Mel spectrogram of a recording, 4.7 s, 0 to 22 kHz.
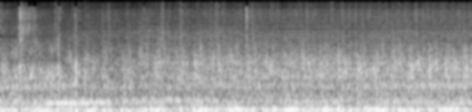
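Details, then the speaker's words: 1966 Ford F100 barely holding idle: irregular low thumps and loose knocking rhythm under the exhaust; engine knock at idle, source unconfirmed. "And it's just incredible how this car just, I mean, it's got a knock or something in it, but it's got good battery."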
